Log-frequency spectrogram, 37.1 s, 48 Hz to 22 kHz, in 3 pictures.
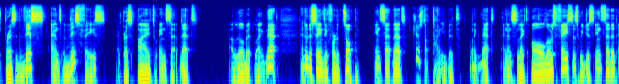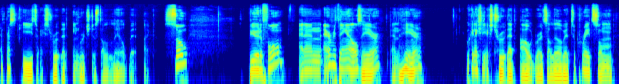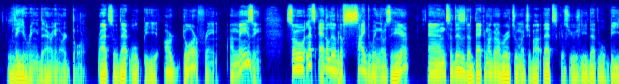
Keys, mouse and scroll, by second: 0.7 middle click, 2.5 i, 6.2 shift+click, 6.8 u, 8.5 i, 10.8 shift+click, 11.4 middle click, 12.5 e, 16.5 Tab, 16.7 middle click, 17.4 Tab, 17.7 middle click, 18.6 3, 18.8 click, 19.0 click, 19.9 shift+click, 20.0 shift+click, 20.5 middle click, 21.9 e, 24.8 Tab, 25.3 middle click, 26.1 Tab, 26.6-28.5 middle drag, 30.5 middle click, 31.2 shift+middle click, 31.5 3, 31.7 click, 32.2 shift+middle click, 32.8 middle click, 34.0 shift+middle click, 34.4 middle click, 35.5 shift+middle click.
